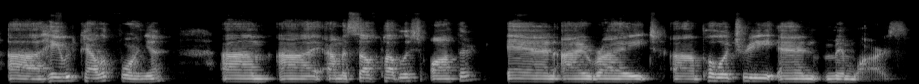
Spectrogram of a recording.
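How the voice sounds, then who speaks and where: A woman author introducing herself slowly and deliberately over a video call. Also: extremely low pitch, a bit bright. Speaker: self-published author. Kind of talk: brief self-introduction.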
